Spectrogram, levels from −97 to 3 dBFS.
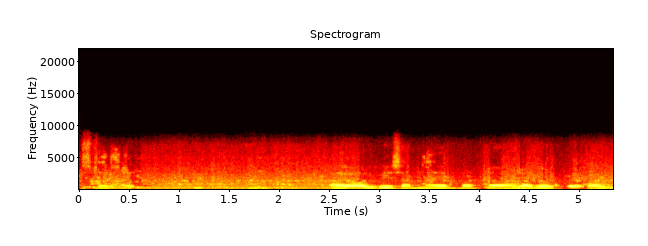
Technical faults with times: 0.00-0.64 speech suppressed in double talk
0.22-0.54 echo leak
2.81-5.34 speech suppressed in double talk
3.45-3.58 echo leak
4.41-5.34 echo leak

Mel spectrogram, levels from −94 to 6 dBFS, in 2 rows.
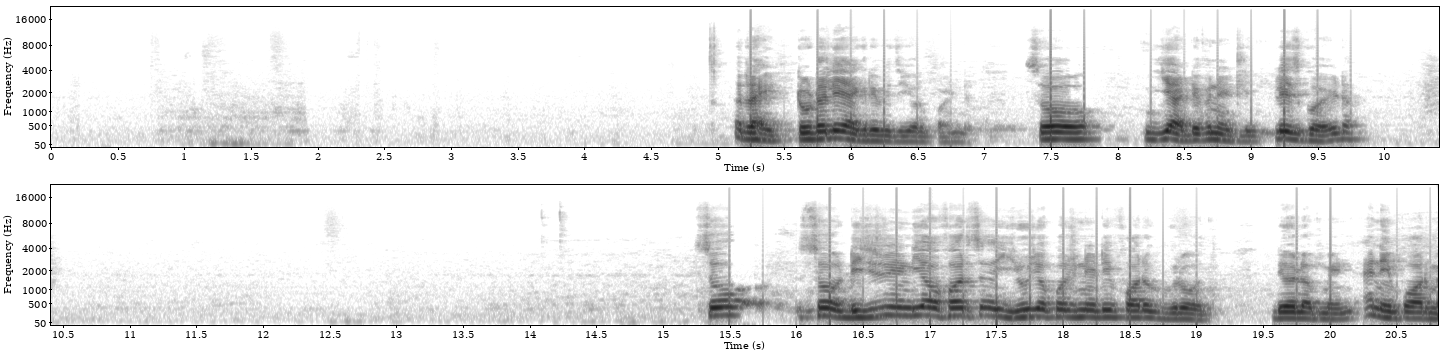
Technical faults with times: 0.25-20.77 periodic USB or driver dropouts

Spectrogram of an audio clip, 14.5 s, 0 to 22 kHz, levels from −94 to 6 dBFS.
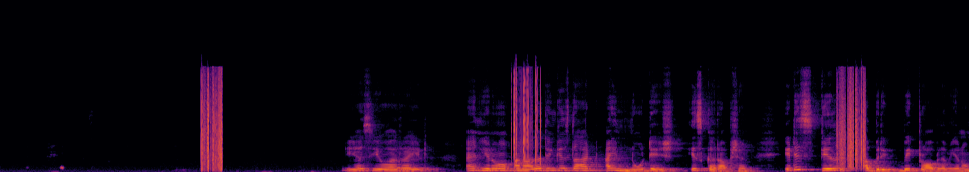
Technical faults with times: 3.01-3.33 cable scratch noise
7.67-8.13 cable scratch noise
12.55-12.99 cable scratch noise

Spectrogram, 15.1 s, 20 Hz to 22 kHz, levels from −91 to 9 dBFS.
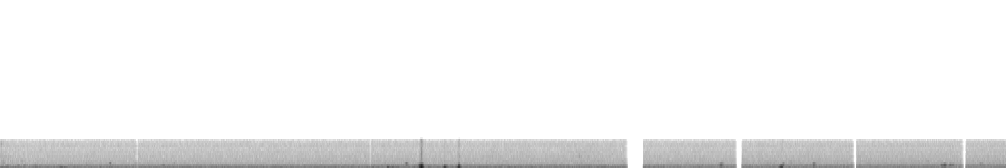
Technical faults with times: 2.02-2.06 packet loss with pitch repetition
5.52-5.56 packet loss with pitch repetition
9.36-9.64 packet loss with pitch repetition
11.00-11.12 packet loss with pitch repetition
12.76-12.84 packet loss with pitch repetition
14.40-14.48 packet loss with pitch repetition

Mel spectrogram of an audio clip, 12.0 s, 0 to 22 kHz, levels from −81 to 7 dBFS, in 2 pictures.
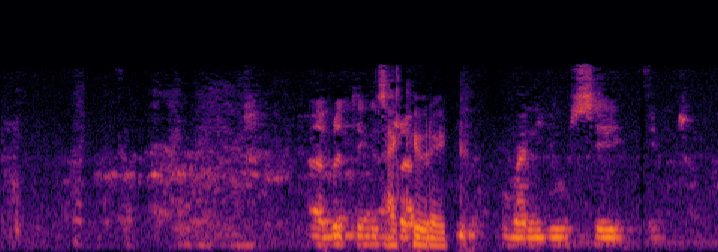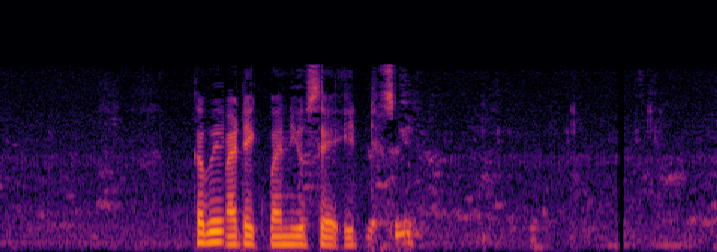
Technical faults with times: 0.00-11.97 low-delay AAC compression
3.37-3.98 speech suppressed in double talk
5.33-5.37 AAC frame loss with muting
8.98-9.37 speech suppressed in double talk
11.12-11.19 AAC frame loss with muting

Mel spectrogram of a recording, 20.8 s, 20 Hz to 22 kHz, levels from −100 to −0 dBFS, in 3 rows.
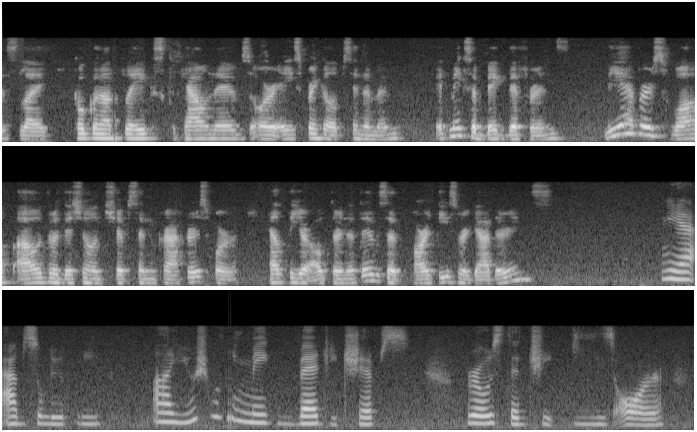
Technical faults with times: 0.17-0.21 echo leak
1.71-1.80 echo leak
16.13-16.19 Bluetooth stutter

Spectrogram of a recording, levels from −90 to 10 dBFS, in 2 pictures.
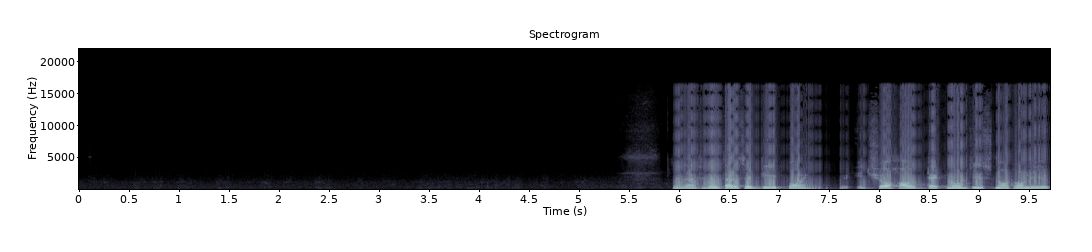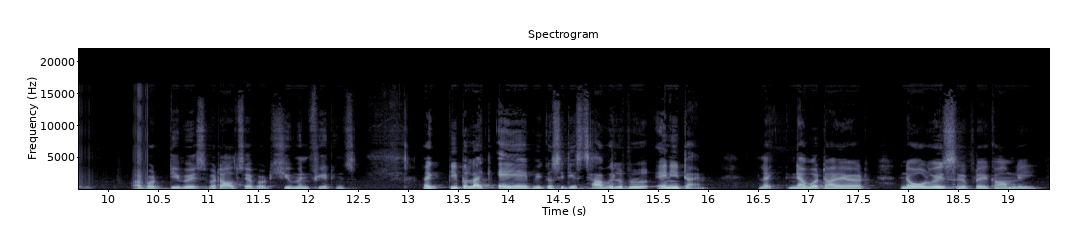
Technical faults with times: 0.00-10.40 buffer tearing

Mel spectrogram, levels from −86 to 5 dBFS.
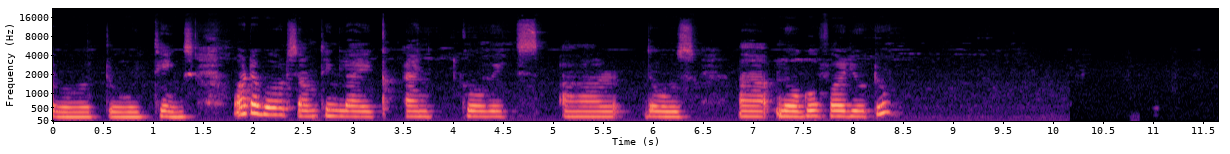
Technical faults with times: none

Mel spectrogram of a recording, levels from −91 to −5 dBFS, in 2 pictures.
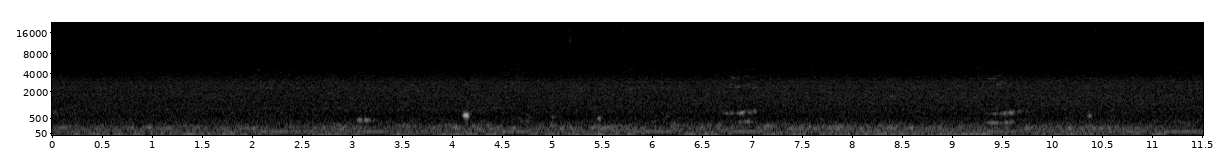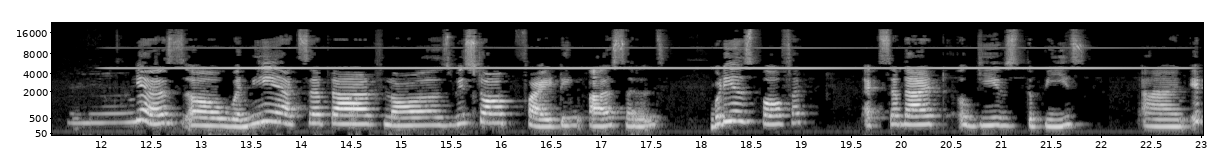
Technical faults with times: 8.49 damaged data in a compressed stream
11.92-23.03 feedback whistle
18.10 damaged data in a compressed stream
19.98 damaged data in a compressed stream

